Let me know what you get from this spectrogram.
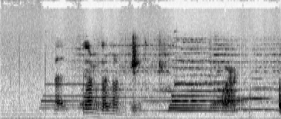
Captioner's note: moaning deliriously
